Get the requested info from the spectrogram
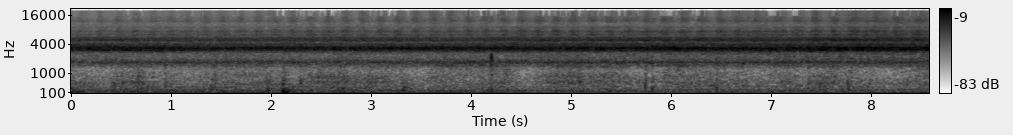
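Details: A steady, shrill insect chorus buzzes continuously at high pitch over a faint low hum at dusk on Nang Yuan Island; the insects fall silent as someone walks past.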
